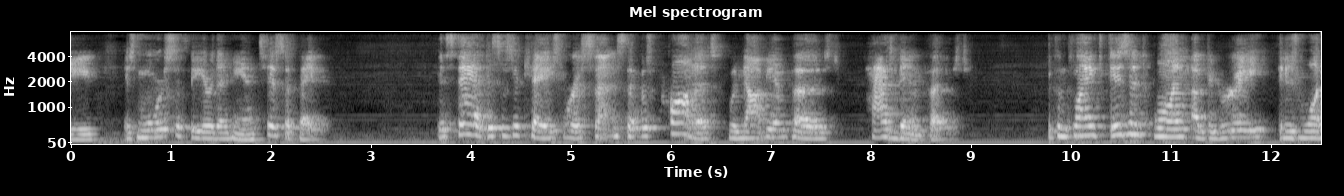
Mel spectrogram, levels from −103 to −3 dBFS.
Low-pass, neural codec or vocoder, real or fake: 7.2 kHz; codec, 44.1 kHz, 2.6 kbps, SNAC; fake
